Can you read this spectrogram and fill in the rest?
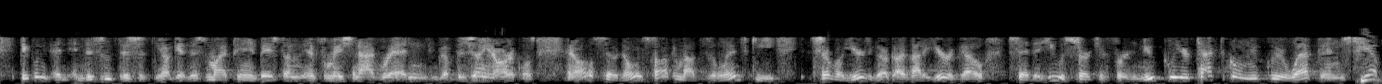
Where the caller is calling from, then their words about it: Tennessee, United States; in East Tennessee.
